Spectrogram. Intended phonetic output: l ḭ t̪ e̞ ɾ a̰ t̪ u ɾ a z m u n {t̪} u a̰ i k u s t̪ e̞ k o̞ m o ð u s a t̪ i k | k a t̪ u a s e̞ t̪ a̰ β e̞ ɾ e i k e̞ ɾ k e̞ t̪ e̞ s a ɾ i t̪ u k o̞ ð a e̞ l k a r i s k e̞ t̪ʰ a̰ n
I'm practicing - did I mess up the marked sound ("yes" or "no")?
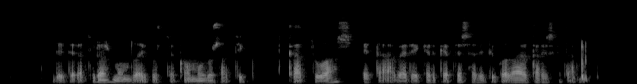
yes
